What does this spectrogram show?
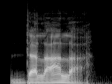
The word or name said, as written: दलाला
